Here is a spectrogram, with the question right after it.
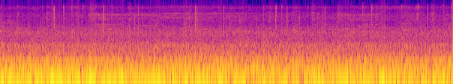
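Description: A pickup truck engine labouring uphill in third gear on a mountain road, a low, steady rumble heard from inside the cab, constant and moderately loud with no talking.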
